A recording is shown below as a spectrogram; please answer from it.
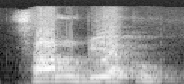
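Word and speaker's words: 三百: তাহলে আবার 300 লিখতে গেলে 300, 300, 300 এর ক্ষেত্রে ওরা একটা ব্যতিক্রম রাখছে, 303 বলে সান। আর হিয়াকু জানে, হিয়াকু, হিয়াকুই লিখলেন, হিয়াকু একটু 3 দিয়ে দিচ্ছে, বিয়াকু হয়ে গেছে, সান বিয়াকু। সান বিয়াকু মানে হচ্ছে 300, এটা ব্যতিক্রম, এটা মনে রাখবেন।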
